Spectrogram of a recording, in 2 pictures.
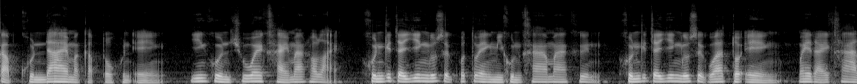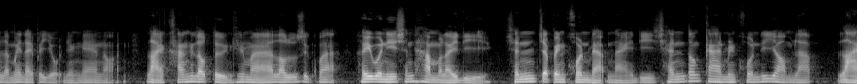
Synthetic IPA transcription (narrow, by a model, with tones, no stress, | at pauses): ka˨˩p̚kʰu˧ndaː˥˩jmaː˧ka˨˩p̚t̪u˧əkʰu˧nʔḛː˧ŋ | ji˥˩ŋkʰu˧nt͡ɕʰu˥˩əjkʰa˨˦˩jmaː˥˩a˥˩wɾa̰˨˩j | kʰu˧nkɔː˥˩t͡ɕa˨˩ʔji˥˩ŋɾu˦˥sɯ˨˩k̚waː˥˩t̪u˧ʔeː˧ŋmiː˧kʰu˧nkʰaː˥˩maː˥˩kʰːɯ˥˩nkʰu˧nkɔː˥˩t͡ɕa˨˩ji˥˩ŋɾuː˦˥sɯ˨˩k̚waː˥˩t̪u˧ɐʔeː˧ŋma˥˩jɾa˦˥jkʰaː˥˩lɛː˨˩ma˥˩jɾa˦˥jpɾa˧jo̰ː˨˩t̪̚ja̰ː˨˩ŋnɛː˥˩nɔ̰ː˧n | laː˩˦jkʰɾa˦˥ŋt̪ʰiː˥˩ɾa˧wt̪ɯː˨˩nkʰɯ˥˩nmaː˧˥ɾa˧wɾuː˦˥s̬ɯ˨˩k̚waː˥˩ | hɤ˦˥˩jwa˧nːiː˦˥t͡ɕʰa˦˥nt̪ʰa˧mʔa˧ɾa˧jdiː˧t͡ɕʰa˦˥nt͡ɕa˨˩pe˧nkʰo˧nbɛ̰ː˨˩p̚na̰˩˦jdiː˧t͡ɕʰa˦˥nt̪ɔ˥˩ŋkaː˧npe˧nkʰo˧nt̪ʰiː˥˩jɔː˧mɾa˦˥p̚ | laː˨˩˦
